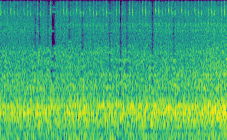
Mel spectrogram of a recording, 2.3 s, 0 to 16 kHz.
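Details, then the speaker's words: 2006 Chevy HHR 1LT, about 122,739 miles: quiet, steady idle with faint even hum, no knocking or ticking; owner says nice and quiet engine, normal idle. "if you listen to it jeepers nice and quiet engine"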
